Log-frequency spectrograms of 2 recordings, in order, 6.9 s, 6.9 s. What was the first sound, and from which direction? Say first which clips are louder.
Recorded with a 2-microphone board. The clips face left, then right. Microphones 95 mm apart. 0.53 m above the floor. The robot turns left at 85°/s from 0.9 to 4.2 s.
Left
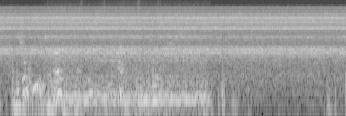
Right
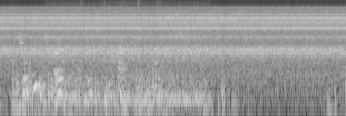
A man speaking: right 1 dB; 15° left (ahead or behind).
